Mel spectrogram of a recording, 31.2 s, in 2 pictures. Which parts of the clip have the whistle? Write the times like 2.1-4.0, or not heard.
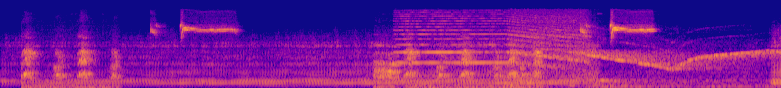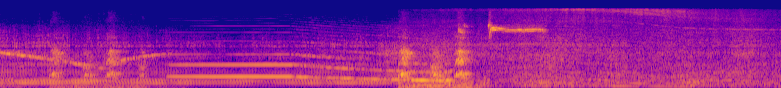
3.0-4.8, 11.6-13.1, 24.8-26.6.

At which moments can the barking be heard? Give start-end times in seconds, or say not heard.
0.4-2.5, 8.1-10.9, 16.6-18.6, 23.6-25.2.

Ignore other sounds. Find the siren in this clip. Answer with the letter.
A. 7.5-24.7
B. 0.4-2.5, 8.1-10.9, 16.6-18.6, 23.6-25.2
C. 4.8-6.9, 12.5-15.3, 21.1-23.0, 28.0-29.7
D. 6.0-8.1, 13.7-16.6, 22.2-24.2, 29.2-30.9
A.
